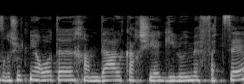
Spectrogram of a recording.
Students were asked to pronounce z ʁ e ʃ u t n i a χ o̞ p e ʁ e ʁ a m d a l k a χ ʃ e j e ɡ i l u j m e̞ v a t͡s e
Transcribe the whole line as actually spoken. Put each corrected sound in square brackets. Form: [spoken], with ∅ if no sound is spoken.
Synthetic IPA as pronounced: z ʁ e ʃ u t n i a [ʁ] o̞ [t] e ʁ e [χ] a m d a l k a χ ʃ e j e ɡ i l u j m e̞ [f] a t͡s e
